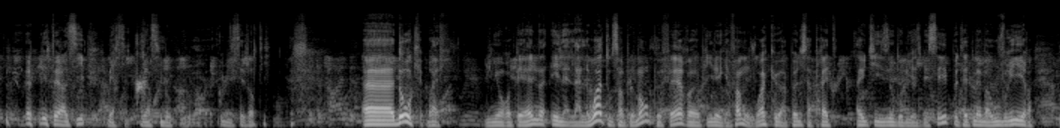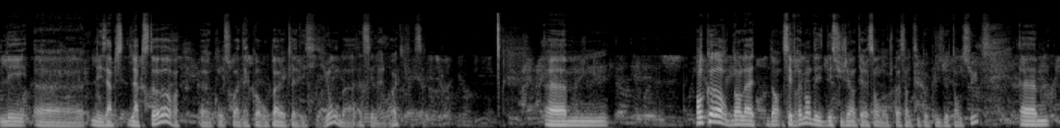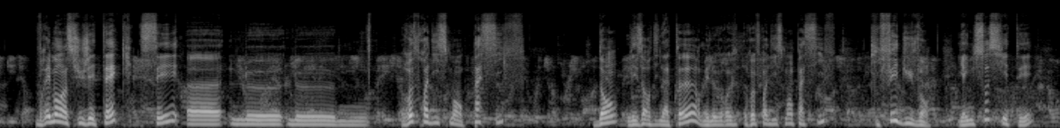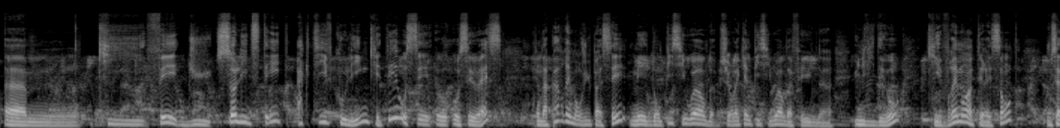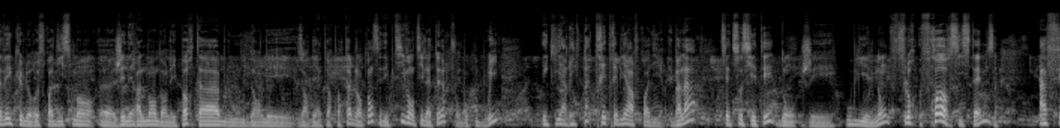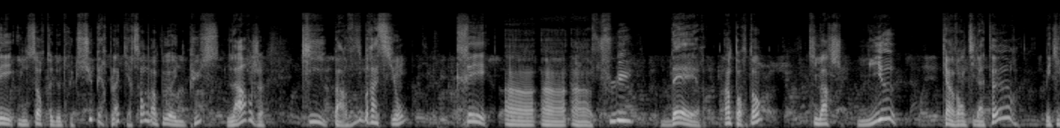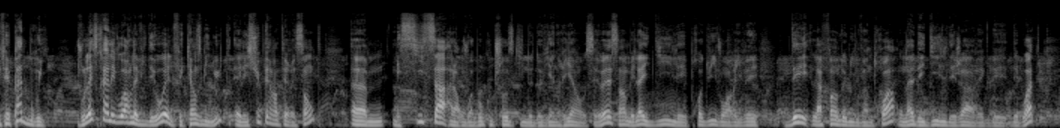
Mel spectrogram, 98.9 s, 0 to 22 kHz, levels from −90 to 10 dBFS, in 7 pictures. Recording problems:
background chatter; noticeable; throughout; 3 voices, 15 dB below the speech

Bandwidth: 14.5 kHz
